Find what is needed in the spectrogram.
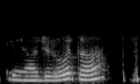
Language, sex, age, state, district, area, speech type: Nepali, female, 45-60, West Bengal, Darjeeling, rural, conversation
